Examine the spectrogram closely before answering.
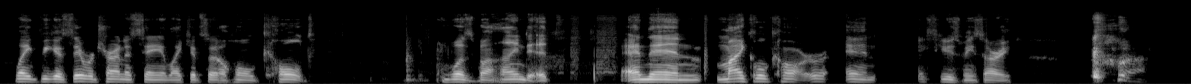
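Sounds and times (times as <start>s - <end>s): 
speech: 0.2s - 3.2s, 4.0s - 10.2s, 10.9s - 11.5s
person clearing something stuck in the throat: 10.9s - 11.6s
person coughing: 10.9s - 11.6s.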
